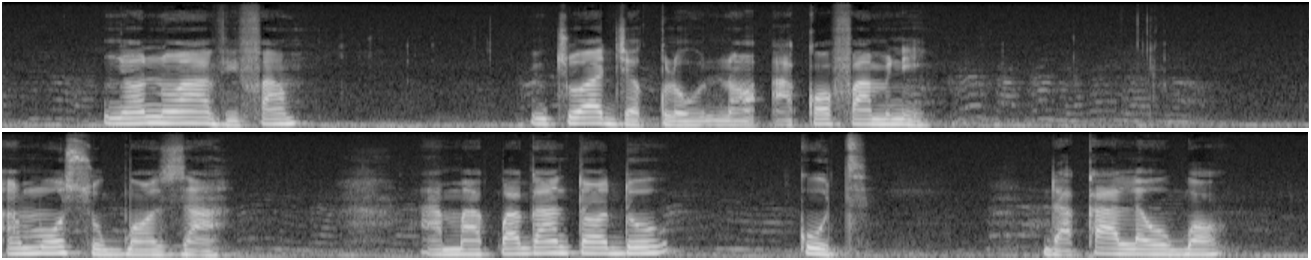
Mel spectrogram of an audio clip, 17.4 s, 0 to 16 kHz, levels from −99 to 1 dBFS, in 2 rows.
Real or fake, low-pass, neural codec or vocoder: real; 14.4 kHz; none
